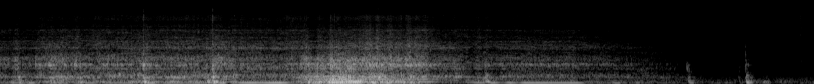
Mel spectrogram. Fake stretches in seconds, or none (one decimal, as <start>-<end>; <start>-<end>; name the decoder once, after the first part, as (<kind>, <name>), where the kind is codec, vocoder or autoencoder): 0.0-0.5 (vocoder, BigVGAN v2); 2.0-8.1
